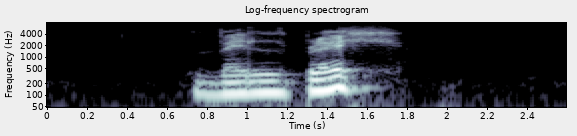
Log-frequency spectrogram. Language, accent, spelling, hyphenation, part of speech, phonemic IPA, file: German, Austria, Wellblech, Well‧blech, noun, /ˈvɛlˌblɛç/, De-at-Wellblech.ogg
- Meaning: corrugated iron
